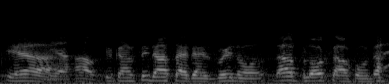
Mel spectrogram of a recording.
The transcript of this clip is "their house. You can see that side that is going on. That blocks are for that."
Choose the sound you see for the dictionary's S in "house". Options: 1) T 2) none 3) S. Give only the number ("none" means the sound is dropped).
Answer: 2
